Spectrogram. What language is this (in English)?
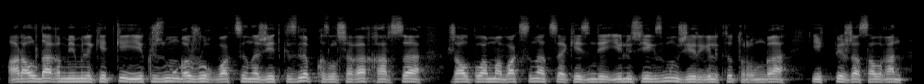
Kazakh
